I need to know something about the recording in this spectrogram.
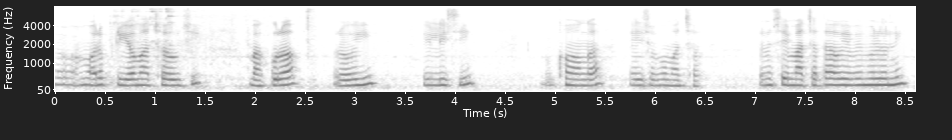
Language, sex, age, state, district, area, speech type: Odia, female, 45-60, Odisha, Puri, urban, spontaneous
